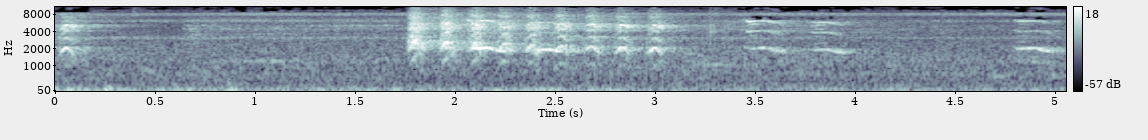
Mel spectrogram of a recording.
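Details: Resident Stork-billed kingfisher at Pasir Ris Park, Singapore, gives a sudden burst of harsh, rapid cackling notes, then a few shorter, thinner calls, over a low rumble of wind and distant noise.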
